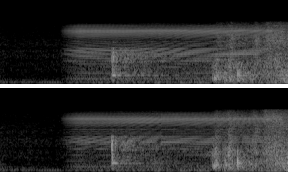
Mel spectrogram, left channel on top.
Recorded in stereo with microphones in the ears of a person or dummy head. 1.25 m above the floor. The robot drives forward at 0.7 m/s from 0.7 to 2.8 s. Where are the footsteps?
70° right (ahead or behind), 4 m; by 2.9 s 50° right (ahead or behind), 3 m.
